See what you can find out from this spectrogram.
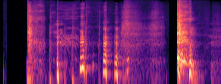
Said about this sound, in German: ähm, so Huster können wir übrigens rausschneiden.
